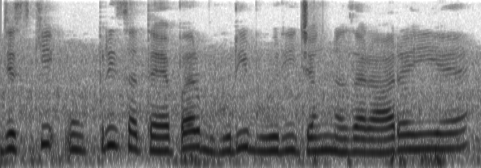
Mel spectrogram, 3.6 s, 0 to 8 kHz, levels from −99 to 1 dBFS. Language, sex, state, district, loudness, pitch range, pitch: Hindi, female, Uttar Pradesh, Lalitpur, -13 LUFS, 210-245 Hz, 225 Hz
